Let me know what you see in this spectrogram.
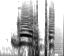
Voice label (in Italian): "gorpe", dialetto; gorpe volpe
